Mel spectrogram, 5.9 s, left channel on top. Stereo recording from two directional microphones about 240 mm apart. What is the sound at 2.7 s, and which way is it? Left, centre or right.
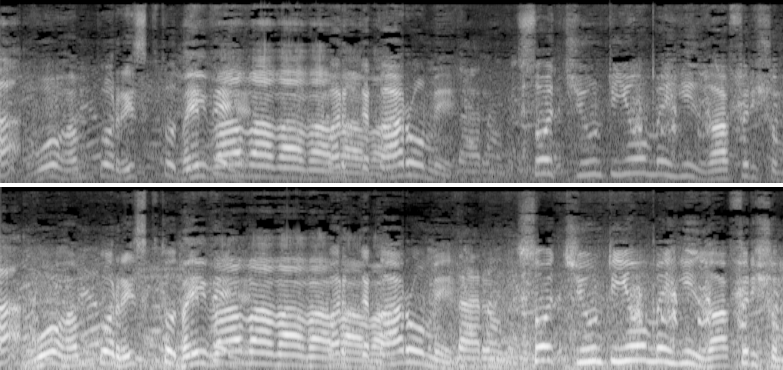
Speech, centre.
